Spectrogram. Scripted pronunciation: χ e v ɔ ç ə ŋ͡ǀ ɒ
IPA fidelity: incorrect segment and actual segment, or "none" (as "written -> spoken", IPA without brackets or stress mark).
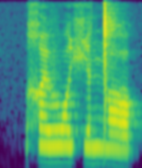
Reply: none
